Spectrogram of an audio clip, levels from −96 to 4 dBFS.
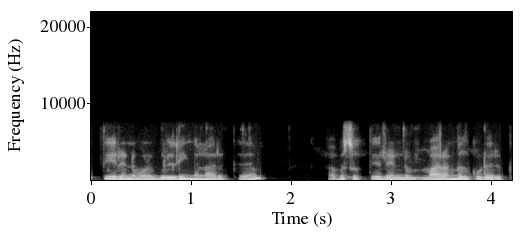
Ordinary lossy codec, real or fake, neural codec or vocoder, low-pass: Opus, 32 kbps; real; none; 7.2 kHz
